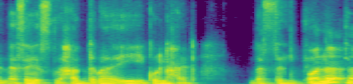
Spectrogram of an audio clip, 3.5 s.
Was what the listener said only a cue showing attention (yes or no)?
no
